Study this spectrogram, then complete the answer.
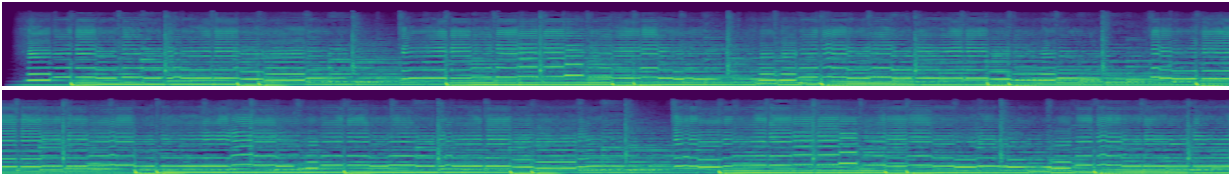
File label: Saxophone Instrumental Ringtone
